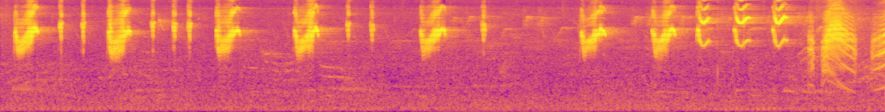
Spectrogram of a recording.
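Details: Semi gacor isian singing from a long-tailed shrike: a dense run of sharp chirps and slurred upward notes, closing with a string of hooked notes and a buzzy rasp.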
